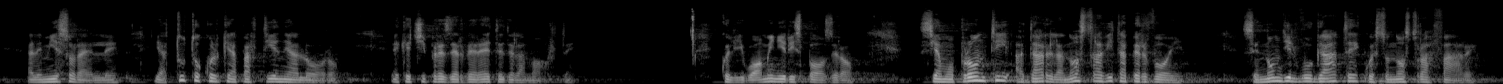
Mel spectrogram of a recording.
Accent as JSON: {"language": "Italian", "country": "France", "also_born_or_lived": "England", "second_language": "Italian", "lives_now": "Italy", "said": "sono francese, mia moglie Stefania è italiana e abbiamo vissuto in Inghilterra per tanti anni, dove ci siamo incontrati e siamo tornati in Italia"}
